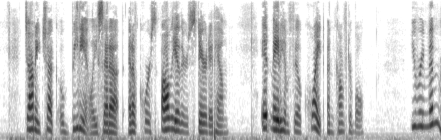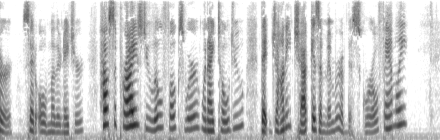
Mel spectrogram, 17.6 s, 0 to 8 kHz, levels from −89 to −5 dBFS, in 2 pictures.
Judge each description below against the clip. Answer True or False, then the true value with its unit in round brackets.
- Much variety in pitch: True (6.3 semitones)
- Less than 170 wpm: True (155 wpm)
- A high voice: True (210 Hz)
